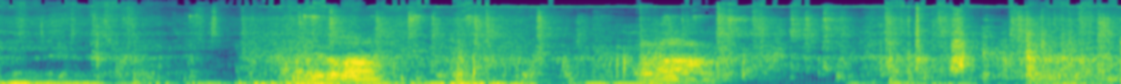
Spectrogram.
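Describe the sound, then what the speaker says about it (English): Puppies whimper and pant in short, high, wavering bursts at close range, with someone talking over them between the cries. "Couple puppies. Come on, Chester."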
